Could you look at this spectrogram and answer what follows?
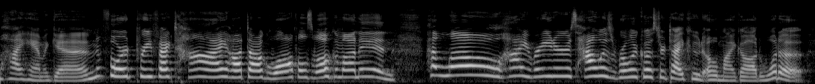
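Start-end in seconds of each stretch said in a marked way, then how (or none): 1.0-7.0 high-pitched, eager hellos; excited greeting. Real, not acted. Streamer greeting raiders by name, high and excited. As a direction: welcome each newcomer high and loud with delight.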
